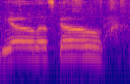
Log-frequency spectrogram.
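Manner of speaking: mock, high, hyped cheering yell. Retelling cheering at a daughter's soccer goal: imitating his own screaming. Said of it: "I'm screaming, like".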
